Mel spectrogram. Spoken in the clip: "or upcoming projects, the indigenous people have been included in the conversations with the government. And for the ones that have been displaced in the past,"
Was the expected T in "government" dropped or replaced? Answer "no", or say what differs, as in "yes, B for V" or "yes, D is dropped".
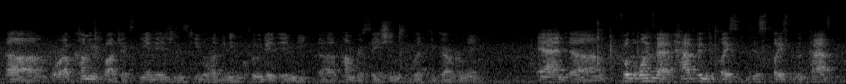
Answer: no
